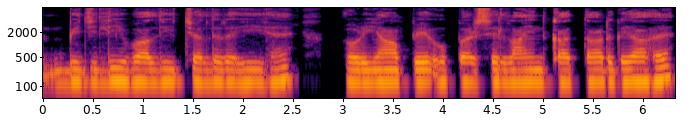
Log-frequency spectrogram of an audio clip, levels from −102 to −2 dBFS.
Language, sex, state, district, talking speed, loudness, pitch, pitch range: Hindi, male, Bihar, Bhagalpur, 140 wpm, -32 LUFS, 125 Hz, 125-130 Hz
